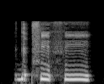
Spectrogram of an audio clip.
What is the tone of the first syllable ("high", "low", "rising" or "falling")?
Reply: high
